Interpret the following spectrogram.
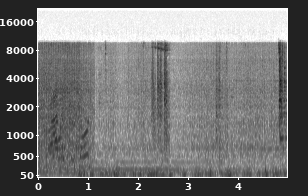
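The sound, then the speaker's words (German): A tractor engine chugs steadily with a low, throbbing rumble as the tractor manoeuvres, hitches a trailer carrying glass recycling containers and drives off; a voice is briefly heard over it at the very start. “… rangiert kurz mit seinem Traktor, spannt den Wagen an die Anhängerkupplung und tuckert davon.”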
